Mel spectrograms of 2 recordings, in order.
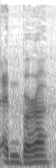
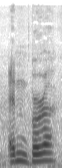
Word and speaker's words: Edinburgh: hogman in in Edinburough and know that it's pronounced Edinburgh and hasn't everybody been to Australia knows that it's not Melbourne it's Melbourne doesn't everybody know it's Melbourne and Edinburgh come on people edicate yourself get all smart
